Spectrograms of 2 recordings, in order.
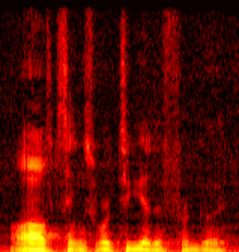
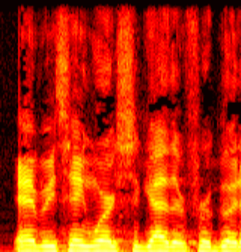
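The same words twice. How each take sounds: First: Gentle. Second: "Everything works together for good" scoffed, higher and louder; sarcastic. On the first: God speaking to your spirit, soft and reassuring. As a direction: let "All things work together for good" land quietly and sincerely. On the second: Preacher mocking the verse to his congregation, sarcastic. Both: Acted.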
